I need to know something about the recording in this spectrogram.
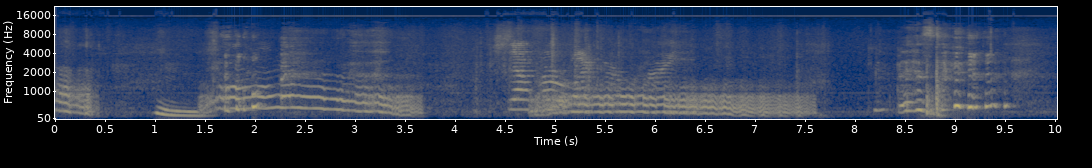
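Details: Held by the owner's dad, a female house cat growls at him in a series of long moaning yowls, each rising then holding steady, separated by short silences, ending with rough scraping sounds.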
